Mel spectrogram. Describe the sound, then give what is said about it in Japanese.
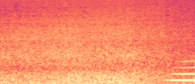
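Steady surf rolls and washes onto the shore of a fairly well-known beach below a steep coastal drop in Japan, a continuous broad roar of breaking waves with some wind buffeting, and a faint tonal hum rising near the end. “波の音をお届けします”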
